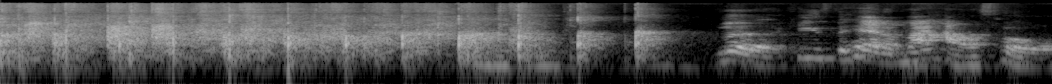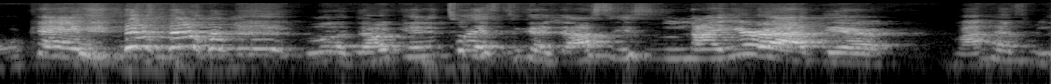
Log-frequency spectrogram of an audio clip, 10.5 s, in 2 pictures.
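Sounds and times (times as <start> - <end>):
audience applause for a speaker's husband at an event in Harlem, New York: 0.0 - 3.3
speech: 4.8 - 10.5.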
